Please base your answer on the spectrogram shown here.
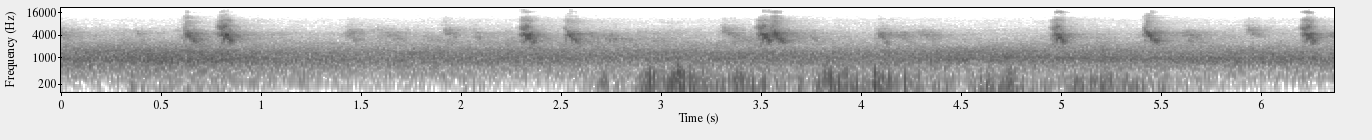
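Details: Sleepy-eyed young Eurasian tree sparrow, fledgling stage, 9 June 2022: bright clipped chirps, some doubled, roughly every second, with soft low rustling and thumps partway through and a constant droning background.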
